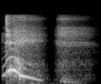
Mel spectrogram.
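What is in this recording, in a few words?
Vox Casting, Korean; Aselica; kingsraid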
